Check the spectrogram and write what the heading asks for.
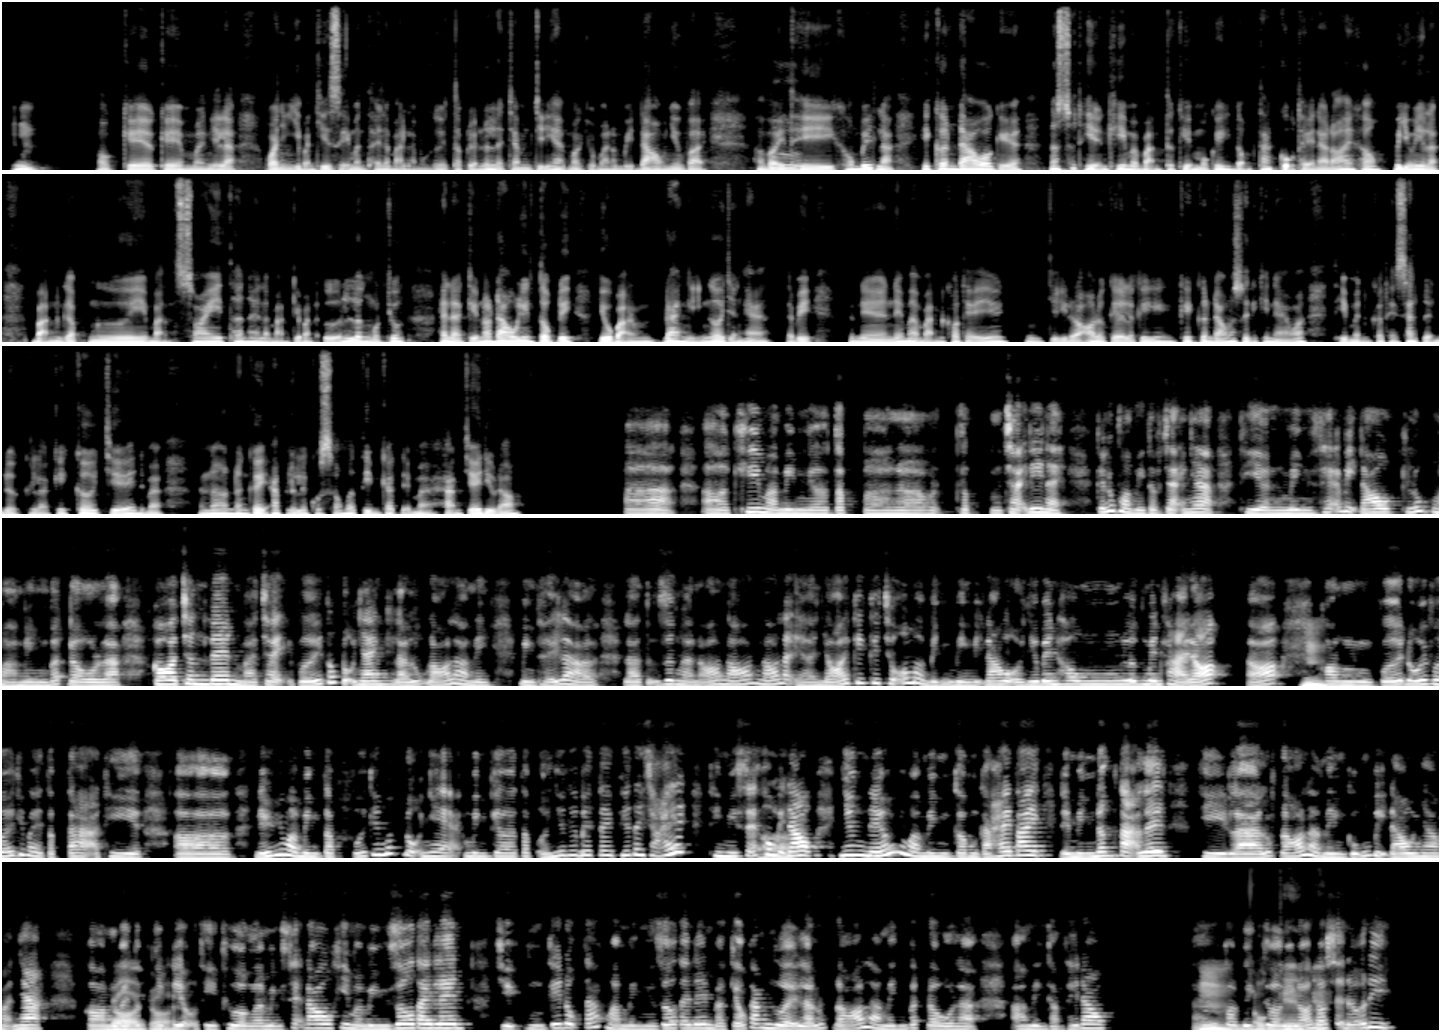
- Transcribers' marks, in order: tapping
- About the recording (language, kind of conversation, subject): Vietnamese, advice, Tôi bị đau lưng khi tập thể dục và lo sẽ làm nặng hơn, tôi nên làm gì?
